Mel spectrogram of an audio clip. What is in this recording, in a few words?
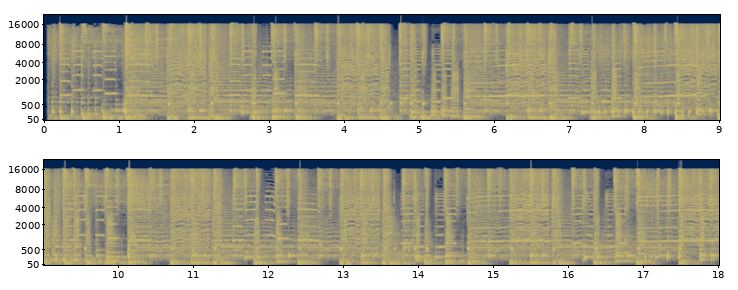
cumbia ringtone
